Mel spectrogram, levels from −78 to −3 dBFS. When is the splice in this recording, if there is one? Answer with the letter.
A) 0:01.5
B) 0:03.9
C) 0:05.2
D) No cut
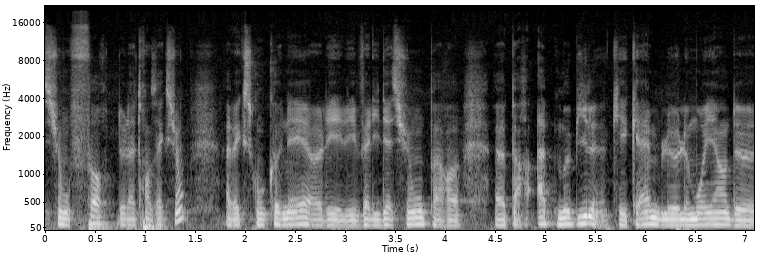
D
